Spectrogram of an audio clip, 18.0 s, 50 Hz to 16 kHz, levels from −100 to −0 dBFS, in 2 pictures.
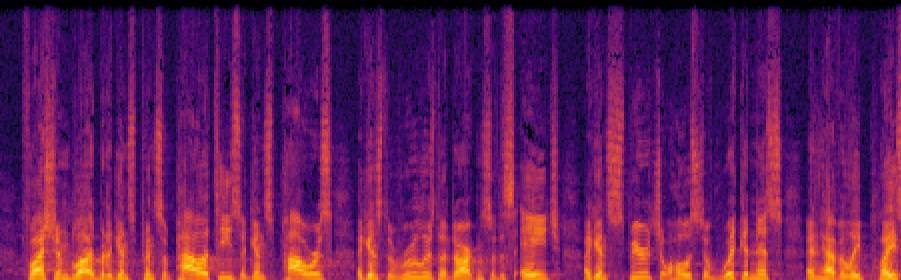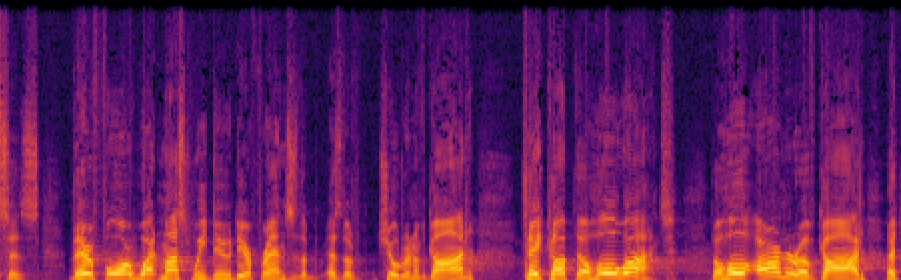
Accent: American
